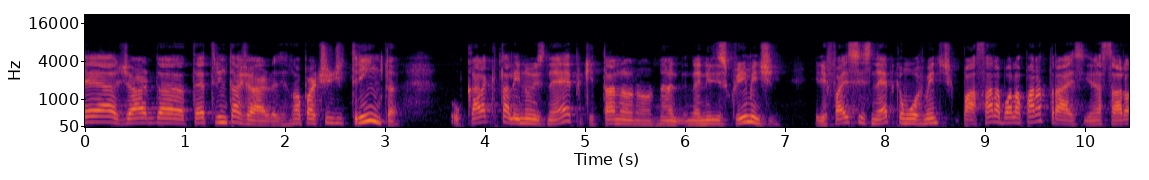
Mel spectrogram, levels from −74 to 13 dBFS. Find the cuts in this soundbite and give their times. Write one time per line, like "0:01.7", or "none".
0:05.7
